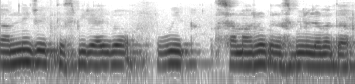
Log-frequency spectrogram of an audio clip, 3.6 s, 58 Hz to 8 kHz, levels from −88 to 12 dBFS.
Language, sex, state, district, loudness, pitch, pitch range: Bhojpuri, female, Uttar Pradesh, Ghazipur, -14 LUFS, 190 Hz, 180-195 Hz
